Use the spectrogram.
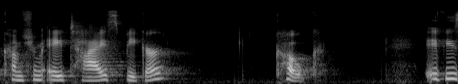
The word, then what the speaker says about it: Coke: The word should be pronounced coke. To say the word correctly, do two things for the o sound. Round your lips and make the vowel longer. Coke.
